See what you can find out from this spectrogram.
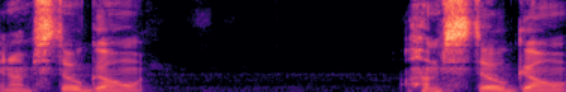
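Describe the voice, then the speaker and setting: The background is silent in a very clean recording. A man does the talking. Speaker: motivational podcaster. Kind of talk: motivational monologue.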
